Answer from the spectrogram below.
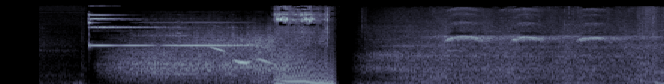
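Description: A single deep bell strike opening a rock song rings out loudly and decays, then a burst of crashing noise cuts in, followed after a brief pause by a steady, washy rumble.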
